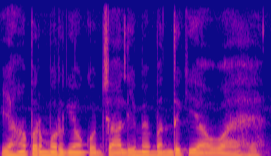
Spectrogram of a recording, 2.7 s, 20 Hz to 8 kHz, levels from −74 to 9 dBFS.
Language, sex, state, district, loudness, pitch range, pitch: Hindi, male, Uttar Pradesh, Saharanpur, -17 LUFS, 120-135 Hz, 130 Hz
